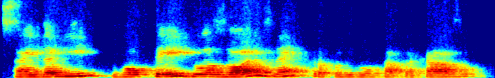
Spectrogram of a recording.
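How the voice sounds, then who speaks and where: A woman's voice: mid-range voice, unhurried. A woman telling her own story as a personal testimony, acting out the dialogue she recounts. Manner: storytelling that acts out quoted dialogue. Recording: echoey room, dull lo-fi sound.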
